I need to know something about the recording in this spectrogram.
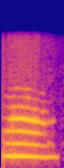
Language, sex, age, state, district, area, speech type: Maithili, female, 30-45, Bihar, Saharsa, rural, conversation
